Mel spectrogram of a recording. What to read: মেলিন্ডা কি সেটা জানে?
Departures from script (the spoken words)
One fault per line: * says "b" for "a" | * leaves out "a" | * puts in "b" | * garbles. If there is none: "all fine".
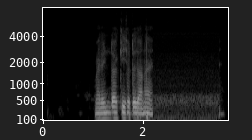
all fine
